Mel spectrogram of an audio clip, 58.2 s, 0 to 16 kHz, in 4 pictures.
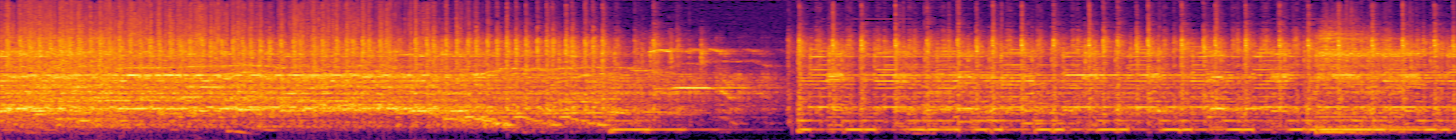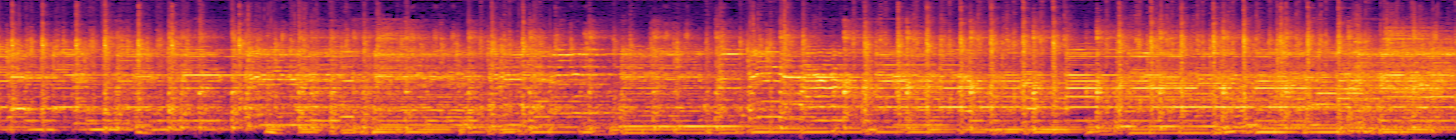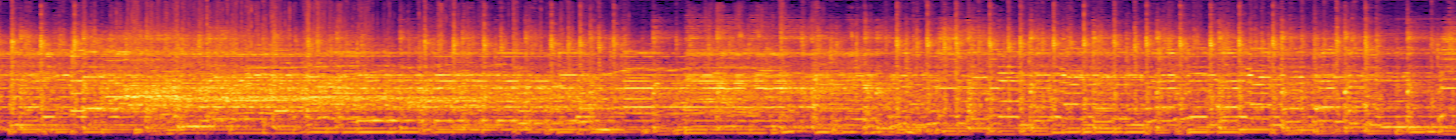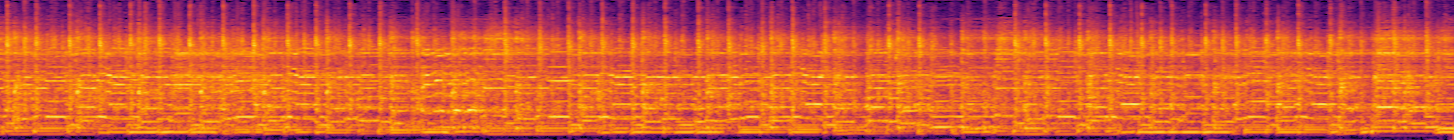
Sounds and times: Electric guitar: 0.0s - 58.2s.

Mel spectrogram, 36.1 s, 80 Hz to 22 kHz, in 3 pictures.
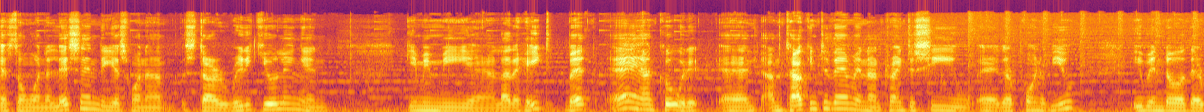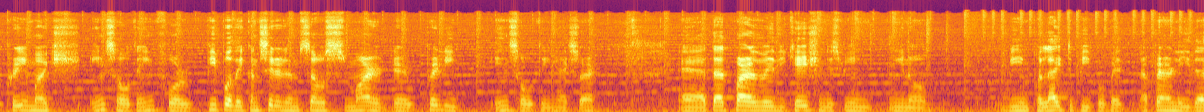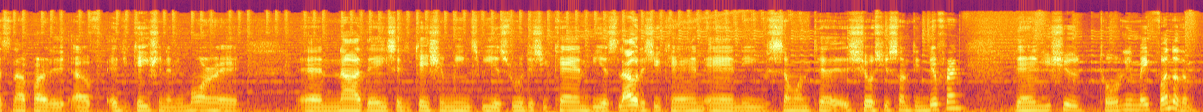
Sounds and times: Speech: 0.0s - 3.3s, 4.1s - 18.0s, 18.8s - 21.4s, 22.0s - 36.1s
Music: 0.0s - 36.1s.

